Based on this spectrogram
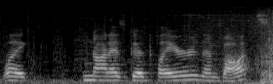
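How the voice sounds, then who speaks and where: Over music in the background, a woman with a Canadian accent talks at a fairly slow pace. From Canada, Toronto area, Ontario. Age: 30s. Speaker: gaming streamer. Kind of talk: casual live-stream chat.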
